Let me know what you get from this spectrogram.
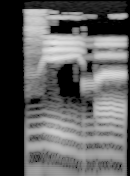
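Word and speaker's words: зима: Zema. Zima. Winter. The I is pronounced like the E in C. Ma is pronounced like the Ma in Mama.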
